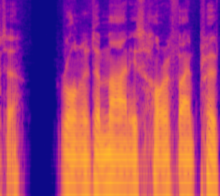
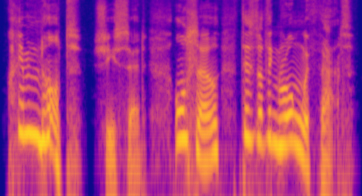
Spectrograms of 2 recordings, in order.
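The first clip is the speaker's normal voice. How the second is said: put-on high, loud indignant girl; young witch insisting; Hermione's voice; 4 dB louder than usual. A narrator's reading. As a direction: protest hotly. Hermione protests.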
